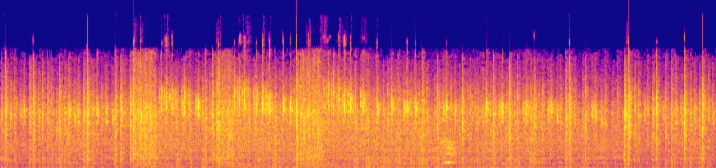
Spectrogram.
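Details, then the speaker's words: Norley cafe racer with a freshly rebuilt twin engine, first start after the hydraulic clutch repair: fires and keeps running with an uneven, lumpy beat, a bit smoky, possibly from oil put down the bores at assembly. "at last we can hear it Ashley running as I say a bit smoky but err that's possibly because when I put the heads on I did the inject some oil down the bores"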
